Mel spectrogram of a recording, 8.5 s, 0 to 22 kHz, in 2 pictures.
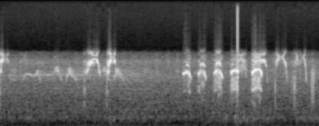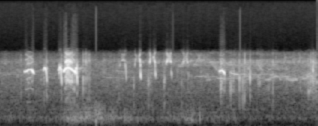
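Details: Osprey at the nest during a fish delivery for supper, July 2012: scattered high whistled chirps, some in quick runs, over a steady low background hiss.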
